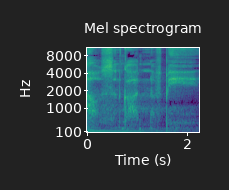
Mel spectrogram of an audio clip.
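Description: A woman's breathy whispered vocal over a low sustained bass drone, both fading away toward the end.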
